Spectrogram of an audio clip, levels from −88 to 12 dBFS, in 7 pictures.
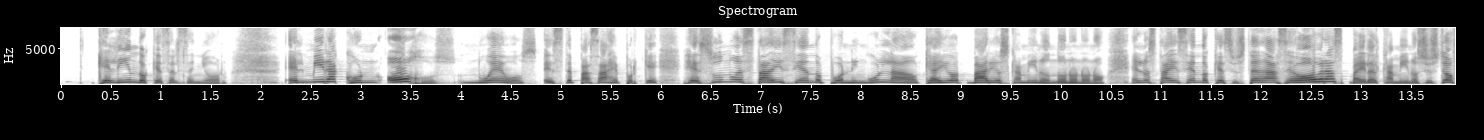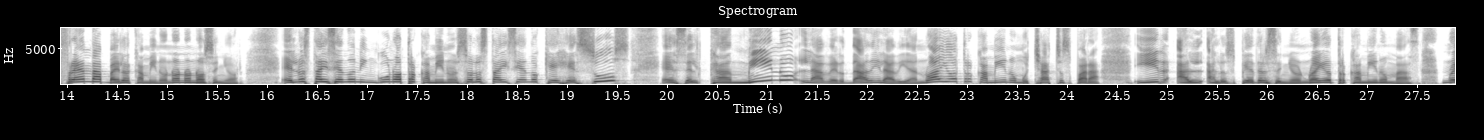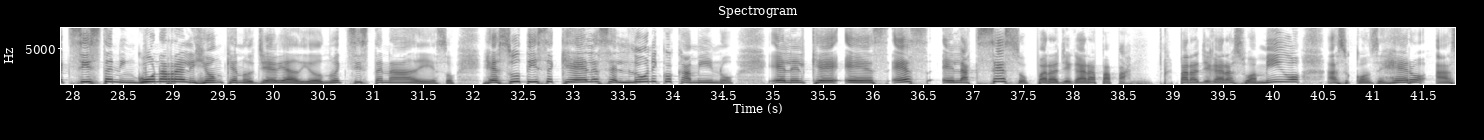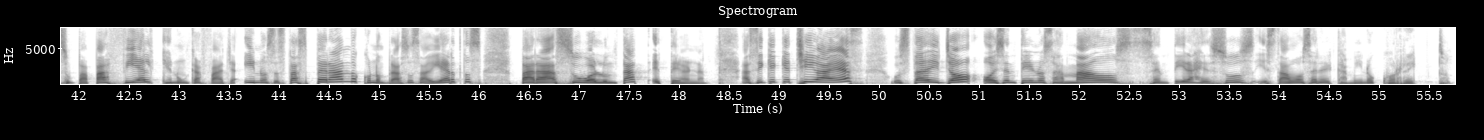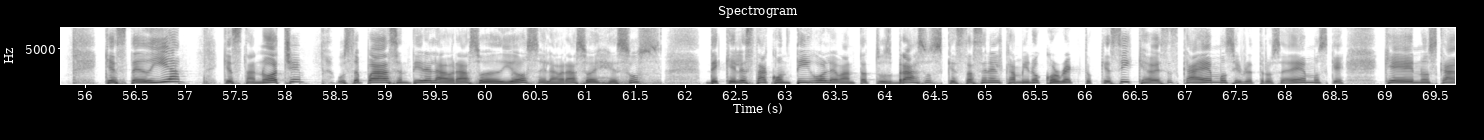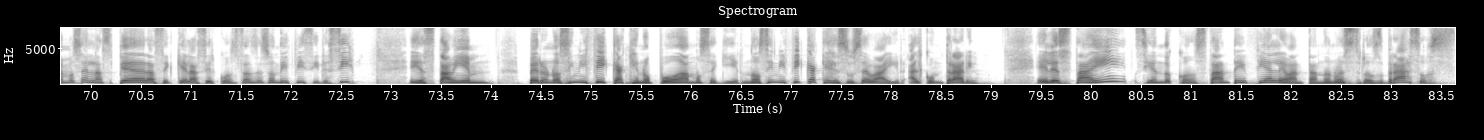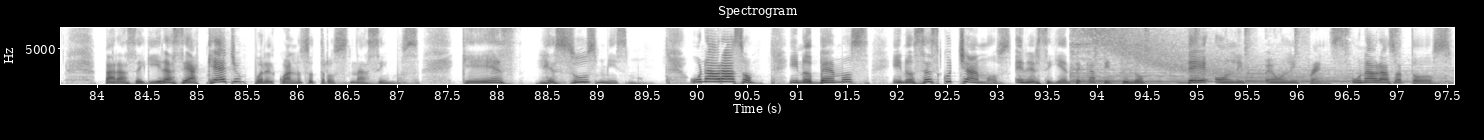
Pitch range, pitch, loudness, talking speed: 210-285 Hz, 235 Hz, -22 LUFS, 180 wpm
